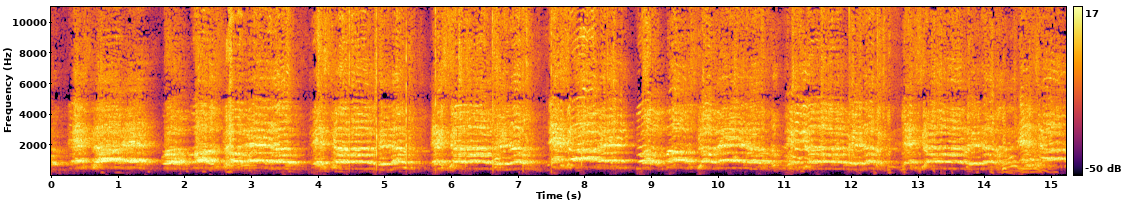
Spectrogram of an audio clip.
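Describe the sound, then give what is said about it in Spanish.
Women's football players storm a press conference, chanting and singing as they surround their coach. The loud group chant pulses in regular phrases, with short breaks between bursts throughout. “dando sus primeras impresiones, y de repente pasa esto, con todas las jugadoras que se meten de la conferencia de prensa. Miren, escuchen.”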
